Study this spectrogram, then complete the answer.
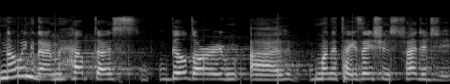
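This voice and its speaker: A woman with a non-native accent speaks at a fairly slow pace in a high pitch with fairly even intonation. Noticeable background noise sits behind her. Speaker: startup founder. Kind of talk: pitch presentation.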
